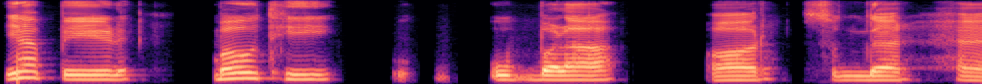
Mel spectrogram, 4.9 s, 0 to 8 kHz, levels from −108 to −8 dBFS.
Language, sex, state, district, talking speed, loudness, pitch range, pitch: Hindi, male, Bihar, Jahanabad, 110 wpm, -18 LUFS, 150-175 Hz, 160 Hz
